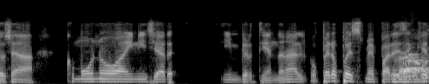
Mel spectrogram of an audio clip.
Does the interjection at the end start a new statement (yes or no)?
no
